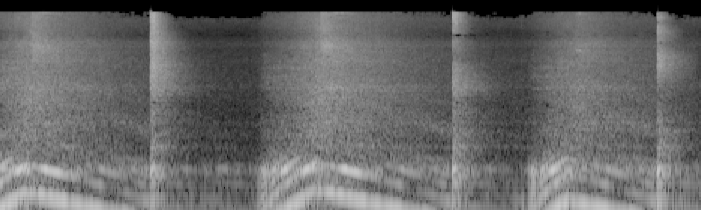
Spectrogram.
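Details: Turbo engine after worn turbo replaced with new one, warmed up after long run burning off oil smoke: three clean free revs rising and falling over about three seconds, no whistle, rattle or scrape; sounds healthy, completely sorted.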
